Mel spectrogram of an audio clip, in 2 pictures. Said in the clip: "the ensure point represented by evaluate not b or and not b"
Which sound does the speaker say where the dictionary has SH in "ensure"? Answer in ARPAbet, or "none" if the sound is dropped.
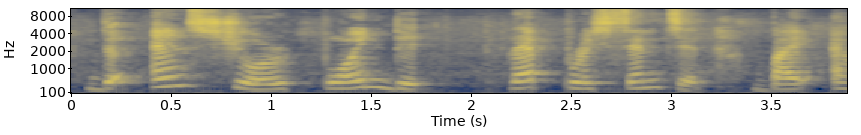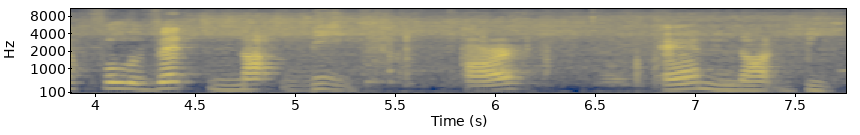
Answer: S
